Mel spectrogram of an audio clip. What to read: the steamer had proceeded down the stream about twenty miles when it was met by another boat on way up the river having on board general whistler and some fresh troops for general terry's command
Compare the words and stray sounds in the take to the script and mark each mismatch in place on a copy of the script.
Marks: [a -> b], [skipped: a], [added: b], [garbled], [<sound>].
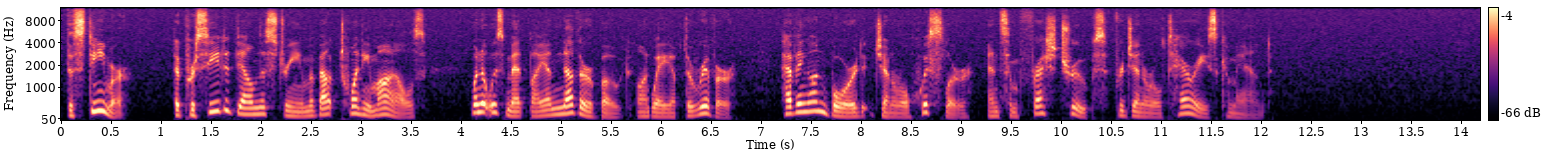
the steamer had proceeded down the stream about twenty miles when it was met by another boat on way up the river having on board general whistler and some fresh troops for general terry's command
